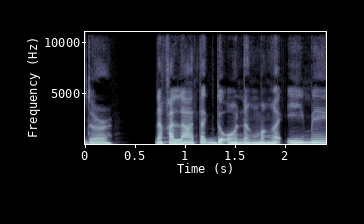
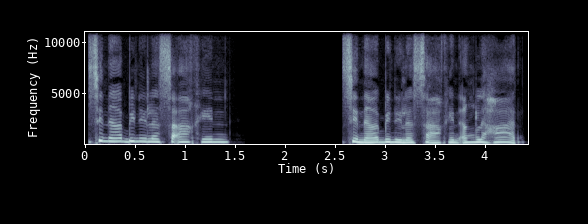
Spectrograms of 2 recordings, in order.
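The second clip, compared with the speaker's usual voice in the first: pained and confused; 7 semitones higher than usual. A narrator's reading. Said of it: "Ang boses ay puno ng sakit at pagkalito".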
